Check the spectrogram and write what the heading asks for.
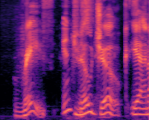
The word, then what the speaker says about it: Ralph: It's actually pronounced Rafe. Rafe?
